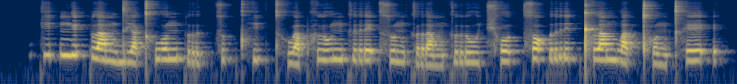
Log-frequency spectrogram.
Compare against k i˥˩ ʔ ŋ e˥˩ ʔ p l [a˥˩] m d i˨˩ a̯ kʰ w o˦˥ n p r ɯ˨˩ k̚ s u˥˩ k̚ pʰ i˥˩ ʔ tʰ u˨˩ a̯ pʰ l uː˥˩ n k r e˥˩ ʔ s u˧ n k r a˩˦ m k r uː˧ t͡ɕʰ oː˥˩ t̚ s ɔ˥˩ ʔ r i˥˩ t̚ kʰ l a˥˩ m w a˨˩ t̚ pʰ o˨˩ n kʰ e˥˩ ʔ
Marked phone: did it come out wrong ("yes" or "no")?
yes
